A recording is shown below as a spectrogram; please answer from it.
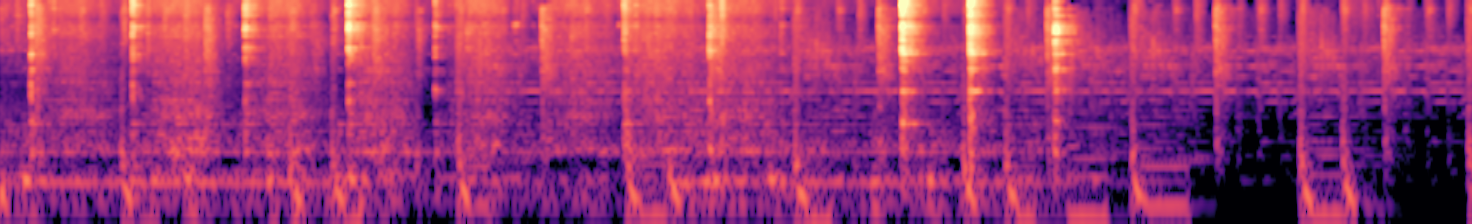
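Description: Fried and unfried almonds tossed with sugar in a bowl, a series of close clinks and taps of a utensil against the dish, irregular and busier toward the end before fading to quiet; no voices.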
